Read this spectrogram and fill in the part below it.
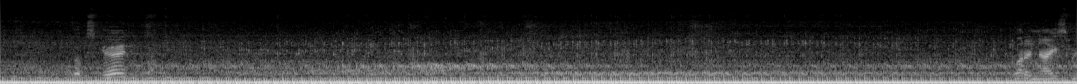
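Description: A 2019 Chevrolet Corvette Stingray 1LT coupe exhaust rumbles with a deep, steady, loud drone close by, holding an even idle-like tone for the whole stretch.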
